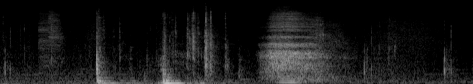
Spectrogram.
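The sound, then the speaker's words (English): A door is closed: two dull thuds, then a short breathy swoosh, with faint shuffling afterward and no one speaking. “Do you mind closing the door?”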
